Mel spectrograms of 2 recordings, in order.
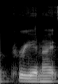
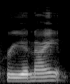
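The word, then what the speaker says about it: prehnite: So, when it comes to that, I don't know if I have a bracelet down here that's a prianite. There's a crystal called prianite.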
